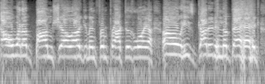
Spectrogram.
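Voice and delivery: high, loud mocking voice; mocking fans. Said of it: "They were like".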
